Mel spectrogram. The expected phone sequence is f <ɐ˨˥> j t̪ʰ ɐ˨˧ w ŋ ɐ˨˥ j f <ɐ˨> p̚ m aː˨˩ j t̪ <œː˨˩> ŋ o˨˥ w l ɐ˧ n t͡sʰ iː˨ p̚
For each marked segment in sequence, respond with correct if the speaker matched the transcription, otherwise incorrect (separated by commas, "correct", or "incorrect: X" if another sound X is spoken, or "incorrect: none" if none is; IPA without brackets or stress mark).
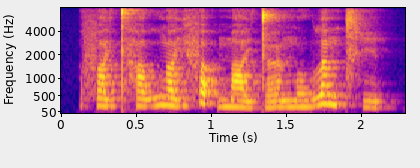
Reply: incorrect: ɐ˨, correct, incorrect: œː˨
